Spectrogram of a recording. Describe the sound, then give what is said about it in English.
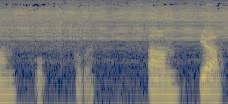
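An electric shaver buzzes in a thin, constant drone while shaving, running beneath intermittent speech. “I'm just going to start shaving, if that's all right. Hopefully, it's not too noisy.”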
